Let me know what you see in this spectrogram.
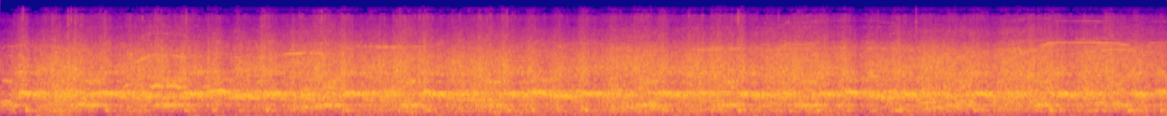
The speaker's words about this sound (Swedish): Om vi stannar i Spanien så är det skanderandet från på Sevillas hemmaplan som etsar sig fast starkast ändå.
